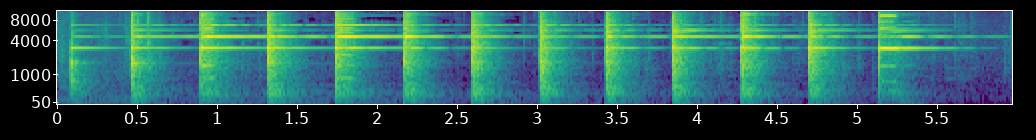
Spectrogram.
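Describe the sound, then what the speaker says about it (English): Metal hammer taps on a bolt-on wheel bearing hub, driving it out and back in: twelve sharp, evenly spaced ringing strikes about half a second apart, close and loud, with no talking. "I tap it out that way a little bit, then I'll tap it back in"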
